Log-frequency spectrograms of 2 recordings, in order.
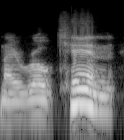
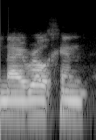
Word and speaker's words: Nairohin: And even though it looks like his name is pronounced Nairokin, the K actually makes an H sound, giving it the Nairohin sound.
